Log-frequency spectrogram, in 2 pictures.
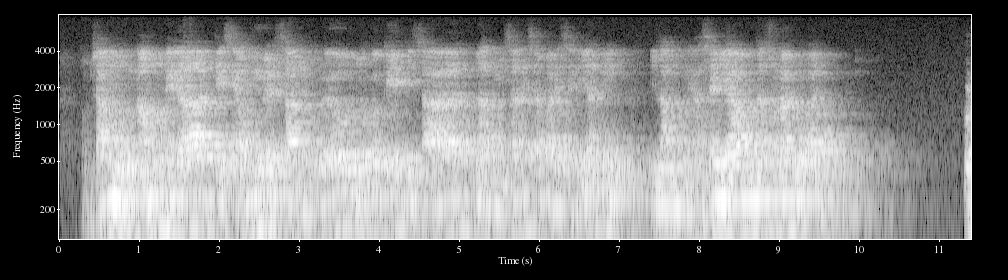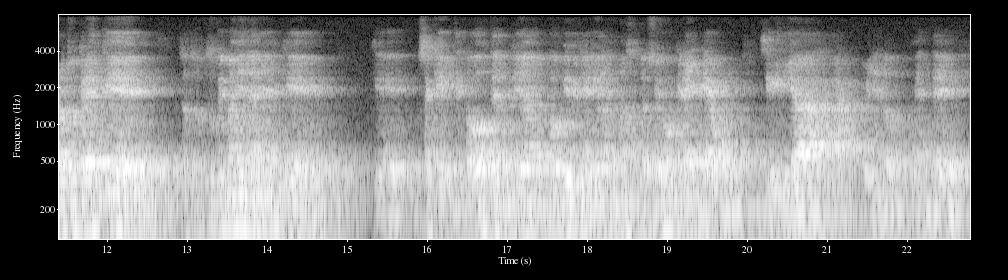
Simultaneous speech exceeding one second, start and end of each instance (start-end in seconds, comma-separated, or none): none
